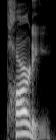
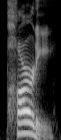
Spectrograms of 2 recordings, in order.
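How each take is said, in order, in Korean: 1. r 뒤의 t는 부드러운 탄설음으로 냅니다. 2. r 뒤의 t는 부드러운 탄설음으로 냅니다.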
